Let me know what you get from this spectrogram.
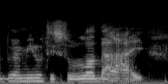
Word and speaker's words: Lodi: Tra l'altro Lodi si pronuncia Lodai.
